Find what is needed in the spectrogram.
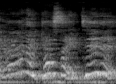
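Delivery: high, small laughing confession; defeated little kid. Retold or imitated. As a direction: give in like a scared child. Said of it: "I'm like".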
